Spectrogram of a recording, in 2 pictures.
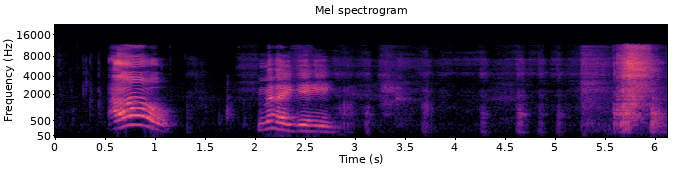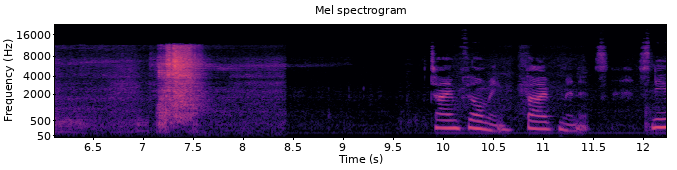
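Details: Pug sneezing repeatedly into owner's face: two sharp, hissing sneeze bursts with a person's voice before and after.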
